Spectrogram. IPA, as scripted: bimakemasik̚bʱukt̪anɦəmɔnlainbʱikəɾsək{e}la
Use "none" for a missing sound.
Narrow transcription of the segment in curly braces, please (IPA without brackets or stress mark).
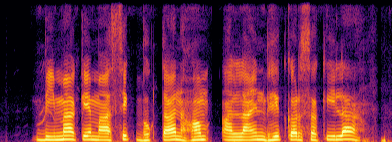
i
